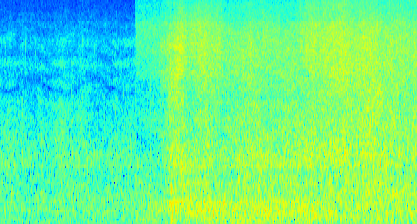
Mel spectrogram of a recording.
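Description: Ocean surf washing in around the legs: a wave's whitewater rushes in loudly about two and a half seconds in and keeps foaming, over steady wind buffeting the microphone.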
